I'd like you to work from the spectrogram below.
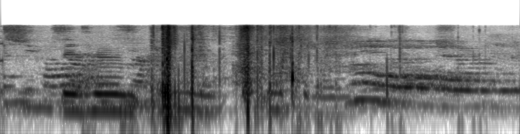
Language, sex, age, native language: Icelandic, female, 9, Icelandic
